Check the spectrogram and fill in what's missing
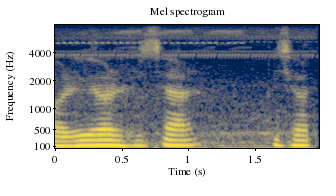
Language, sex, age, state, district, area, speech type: Assamese, male, 45-60, Assam, Dhemaji, rural, spontaneous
